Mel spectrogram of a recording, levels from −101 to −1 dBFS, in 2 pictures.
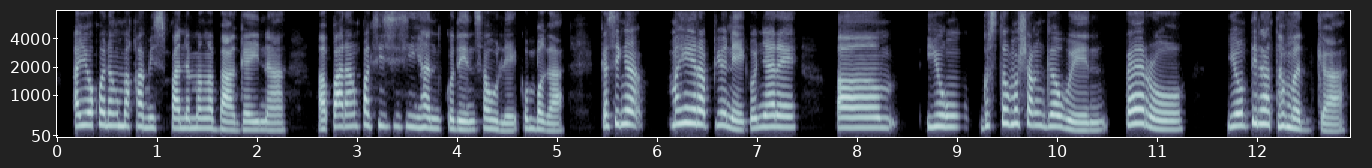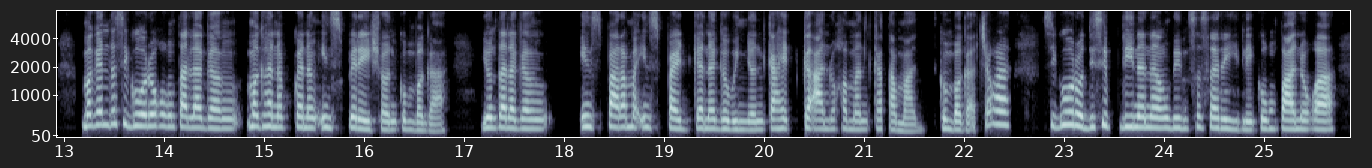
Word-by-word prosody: ayoko 295 +2 +2
nang 290 -1 0
maka-miss 270 -4 -1
pa 230 -1 +2
ng 230 - 0
mga 230 0 0
bagay 190 -1 +1
na, 180 -1 -3 0.3
ah, 210 - +4
parang 270 +3 +2
pagsisisihan 265 -4 -2
ko 220 0 -3
din 195 -2 +2
sa 225 - 0
huli, 175 -6 -2
kumbaga. 205 -7 -2 0.3
Kasi 280 +4 0
nga, 315 -3 +4 0.3
mahirap 325 -1 +4
'yon, 280 -7 +1
eh, 195 - 0
kunyari, 255 +3 +1 0.4
um, 240 +2 +3 0.3
yung 260 0 +1 0.2
gusto 285 +5 0
mo 335 0 +2
siyang 295 -3 0
gawin, 190 -9 0 0.2
pero 215 -12 +3 0.4
yung 285 +2 +3
tinatamad 275 - +2
ka. 160 0 -3 0.2
Maganda 300 +3 +1
siguro 275 -3 +2
kung 260 -1 -2
talagang 230 -3 +1
maghanap 265 -2 0
ka 250 0 0
ng 235 -1 -1
inspiration 215 -5 0
kumbaga, 180 -4 -5 0.3
yung 240 -1 +2
talagang 220 -3 +1 0.4
ins 260 0 0
para 255 -1 +3
ma-inspired 240 -4 -1
ka 225 - +2
na 220 -1 0
gawin 200 -2 -1
'yon 190 - -1
kahit 220 -1 0
gaano 215 -3 +2
ka 220 - -4
man 195 -1 -4
katamad, 190 -7 -4 0.2
kumbaga. 195 -4 -1
At - - -31
tsaka, 315 +1 +3 0.4
siguro 290 0 +2
disiplina 250 -1 +1
na 240 -1 +3
lang - - +1
din 235 -1 -1
sa 255 - -4
sarili, 215 -6 -1
kung 210 0 -3
paano 205 -1 +3
ka, 200 -1 +4
235 Hz, 160 wpm, -24 LUFS, 205-270 Hz, 0.4 s, ah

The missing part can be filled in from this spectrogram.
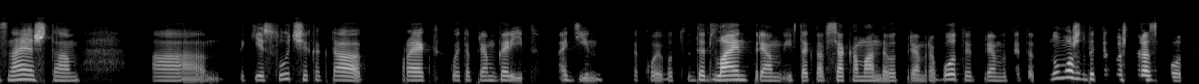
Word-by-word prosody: знаешь, 220 +1 +8
там, 180 0 -6 0.7
а, 180 - -5 0.3
такие 195 0 -5
случаи, 225 +1 0
когда 200 -2 -1 0.4
проект 195 -1 +2
какой-то 195 0 -12
прям 190 0 -7
горит 95 - -3
один, 210 +1 -8 0.3
такой - - -10
вот - - -16
дедлайн 205 +2 +6
прям, 185 -3 -2
и - - -12
тогда 180 0 -6
вся 190 - +1
команда 90 - -4
вот 175 - -8
прям 90 -2 -7
работает, 215 -4 -4
прям 185 -1 -6
вот 180 - -16
этот, - - -12
ну, 275 +4 -5
может 300 -6 +3
быть 240 0 -4
такое 230 0 -8
раз 215 -1 +3
в - - -46
год, 175 -2 -6
195 Hz, 160 wpm, -25 LUFS, 180-215 Hz, 0.7 s, знаешь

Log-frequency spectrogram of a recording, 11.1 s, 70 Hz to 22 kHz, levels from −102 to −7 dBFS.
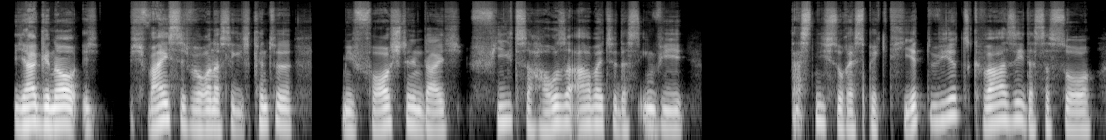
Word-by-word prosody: Ja, 140 +2 +8
genau. 140 -1 +7
Ich 130 - -8 0.3
ich - - -7
weiß 155 +6 +4
nicht, 130 -3 -5
woran 120 +1 +2
das 120 0 0
liegt. 120 -4 -6
Ich - - -10
könnte 135 -2 -1 0.5
mir 115 -2 -5
vorstellen, 130 +3 +1
da 115 -2 0
ich 115 - -9
viel 150 +1 -6
zu 120 -1 -5
Hause 140 +6 +1
arbeite, 135 0 -1
dass 120 +1 -7
irgendwie 120 -3 -3 1.1
das - - -2
nicht 145 -2 -4
so 125 - -2
respektiert 115 +4 -4
wird 185 +6 -3
quasi, 155 +4 +1
dass 120 -4 -6
das 125 -1 -5
so: 115 -2 -2
130 Hz, 165 wpm, -24 LUFS, 120-140 Hz, 1.1 s, Ja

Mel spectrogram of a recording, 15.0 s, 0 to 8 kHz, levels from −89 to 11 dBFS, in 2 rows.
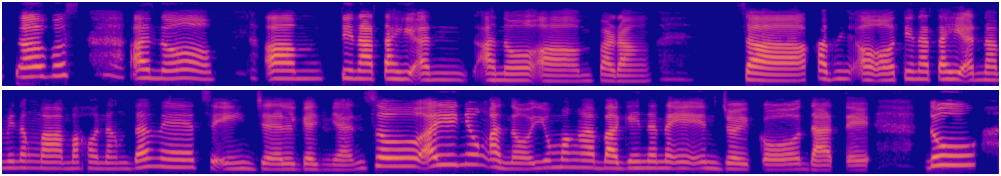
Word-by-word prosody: tapos 365 +3 +4 0.4
ano, 285 -3 +1 0.3
um, 275 0 +4
tinatahian 265 -4 +1 0.2
ano, 220 -1 -2
um, 195 0 -1
parang 195 -1 -2 0.6
sa 215 -3 +6
kaming 275 -1 -1
oo, 230 -1 +1
tinatahian 260 -3 0
namin 235 0 -4
ng 230 -1 -7
mama 215 0 -1
ko 220 - -7
ng 205 0 -11
damit 260 +1 -2
si - - -14 0.2
Angel 190 -2 -6
ganyan. 175 0 -6
So, 300 +7 +1 0.2
ayun, 350 +2 +4
yung 350 -3 -3
ano, 200 -6 0
yung 245 +4 -8
mga 250 -2 -1
bagay 225 0 +2
na, 230 0 -5
na 225 - -1
e-enjoy 210 -2 -4
ko 180 +1 -4
dati 165 -3 -2 0.5
though 335 +2 +3
230 Hz, 130 wpm, -27 LUFS, 205-275 Hz, 0.6 s, sa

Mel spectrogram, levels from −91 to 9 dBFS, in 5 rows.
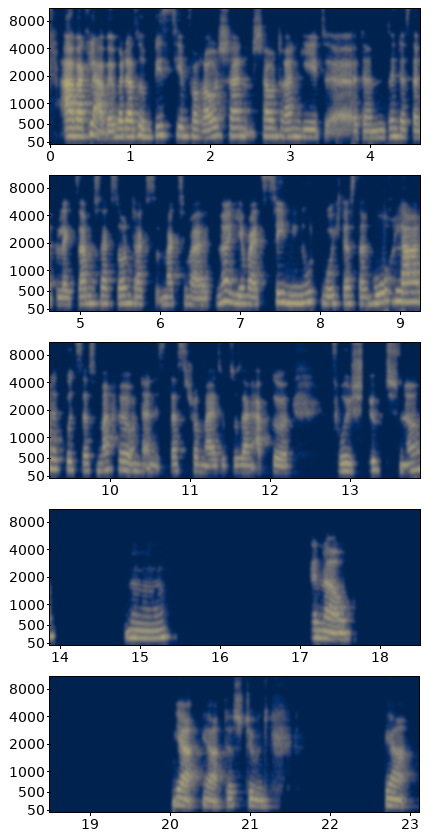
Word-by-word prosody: Aber 200 0 +11
klar, 200 -6 +5
wenn 160 +1 +3
man 195 0 +4
da 190 -1 +8
so 225 - +1
'n 185 -2 -3
bisschen 225 -1 -2
vorausschan 205 +4 +1
schauend 200 -5 -1
rangeht, 185 -1 -1
äh, 165 - -2
dann 165 +1 -4
sind 195 0 -3
das 185 -1 -3
dann 170 -2 -1
vielleicht 170 -1 -2
samstags, 190 +1 0
sonntags 190 -1 -2
maximal, 175 -2 -2
ne, 245 +6 +3
jeweils 190 -3 +2
10 225 -1 +2
Minuten, 200 0 +1 0.2
wo 190 -3 -3
ich 195 +1 -6
das 195 0 -2
dann 180 +1 -4
hochlade, 235 +1 +3
kurz 210 -1 -5
das 185 0 -4
mache 200 +1 -2
und 180 0 -8
dann - - -3
ist 305 - -12
das 175 0 -5
schon 175 -1 -7
mal 155 0 -1
sozusagen 160 +1 -4
abgefrühstückt, 185 - -4
ne? 225 -10 -3 0.9
Mhm. 185 +2 -3 1.7
Genau. 160 -5 +1 2.4
Ja, - - +5
ja. - - -1
Das 165 0 -4
stimmt. 160 -3 -3 1.5
Ja. 165 -3 0
190 Hz, 125 wpm, -26 LUFS, 175-205 Hz, 2.4 s, Aber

